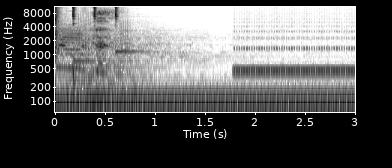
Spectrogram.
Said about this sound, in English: Why aren't you picking up the phone? Eh? You aren't even answering my text messages, bro.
